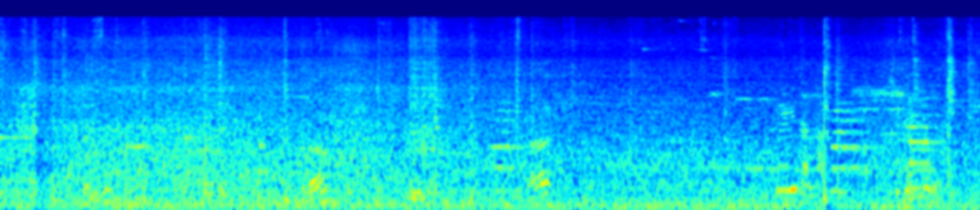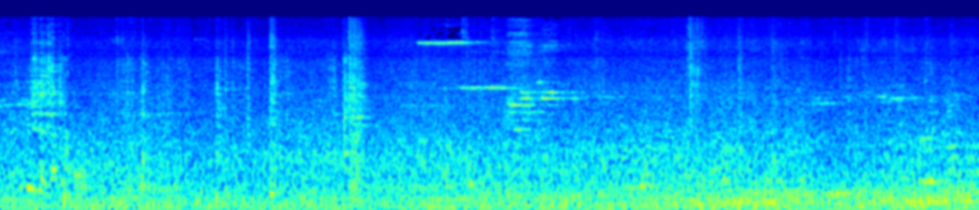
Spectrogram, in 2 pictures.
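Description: Busy roadside ambience: indistinct background chatter over steady traffic noise, with occasional vehicle horn toots and scattered clicks of steel serving utensils.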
